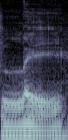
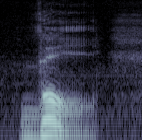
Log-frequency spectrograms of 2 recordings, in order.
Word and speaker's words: they: It's not lay, it's they.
